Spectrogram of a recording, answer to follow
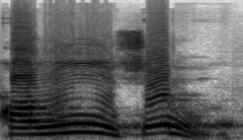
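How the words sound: The word begins with a k sound. This is the original form of the word. "Dari kata-kata komisun"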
